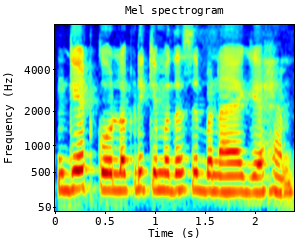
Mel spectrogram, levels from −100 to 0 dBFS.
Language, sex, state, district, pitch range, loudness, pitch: Hindi, female, Jharkhand, Palamu, 220-250 Hz, -14 LUFS, 240 Hz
